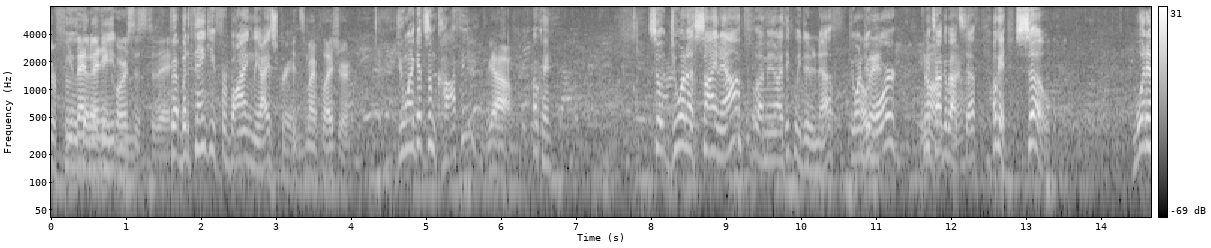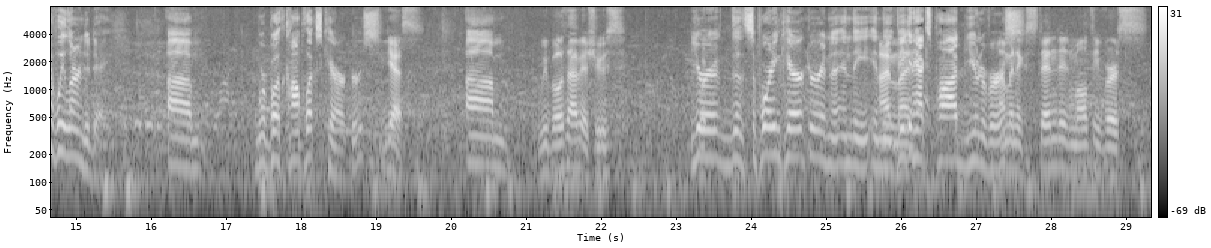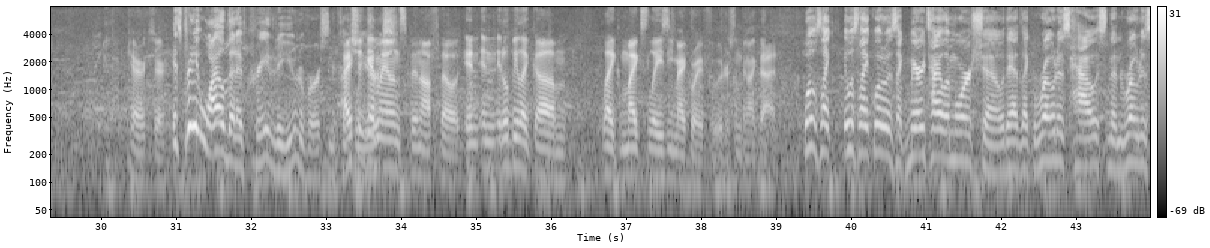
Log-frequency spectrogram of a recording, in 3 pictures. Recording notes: Vegan Hacks at the Vegan Street Fair. At the Vegan Street Fair in North Hollywood.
